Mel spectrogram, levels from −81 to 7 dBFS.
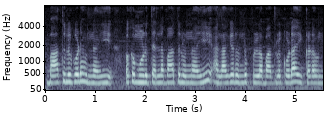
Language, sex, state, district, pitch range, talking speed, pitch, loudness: Telugu, female, Andhra Pradesh, Annamaya, 200-220 Hz, 150 wpm, 205 Hz, -15 LUFS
